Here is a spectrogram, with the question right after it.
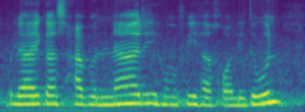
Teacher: نار تھوڑی سی زبان اوپر کی طرف چلی جائے گی. اگر ہم اس کو ملا کے پڑھتے ہیں اولئک اصحاب النار هم فیہا خالدون تو پھر را باریک ہوگی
